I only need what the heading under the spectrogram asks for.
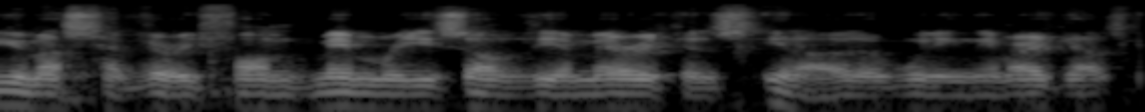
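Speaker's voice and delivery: ordinary delivery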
